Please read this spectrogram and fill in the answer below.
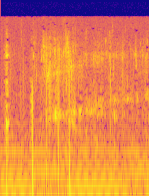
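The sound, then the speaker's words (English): Liquid poured from one drinking glass into another, a soft trickling gurgle with a few brief clinks of glass early on, moderately quiet over a steady low hum. “I'm going to pour the liquid from this glass into the middle glass of the three empties on the right.”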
